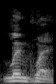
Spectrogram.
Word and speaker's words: Lin Kuei: I always say it wrong, is it the Lin Kuei? Lin Kuei.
